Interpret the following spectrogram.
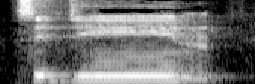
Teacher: جیم یا مدہ ہے، 1 سیکنڈ جیم کو کھینچنا ہے اور سٹاپ کریں گے، نون کو مجزم آ جائے گی، نون ساکن ہو جائے گا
